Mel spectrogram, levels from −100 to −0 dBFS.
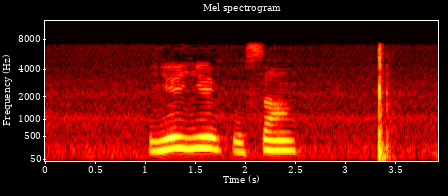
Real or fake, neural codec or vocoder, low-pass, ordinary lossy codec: fake; codec, 16 kHz, 16 kbps, FunCodec, trained on Chinese and English, 50 frames a second; 7.2 kHz; MP3, 64 kbps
